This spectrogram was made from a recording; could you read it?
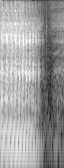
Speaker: im Schlaf entspannen sich die Muskeln die Zunge singt im Gaumen zurück dadurch wird der Rachen eng die Luft strömt mit erhöhtem Druck heißt Zäpfchen und Gaumensegel beginnen zu vibrieren es entsteht das typische Schnarchgeräusch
